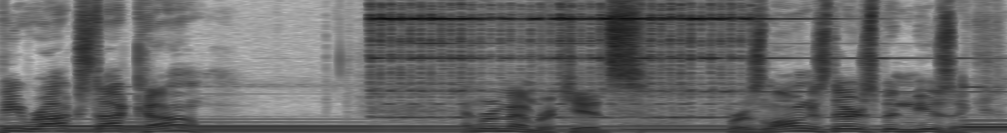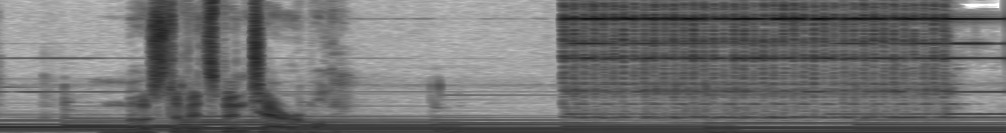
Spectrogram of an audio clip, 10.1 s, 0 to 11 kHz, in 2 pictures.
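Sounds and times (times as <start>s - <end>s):
speech: 0.0s - 1.2s, 1.8s - 7.0s
telephone bell ringing loudly: 1.8s - 5.2s, 7.8s - 10.0s.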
